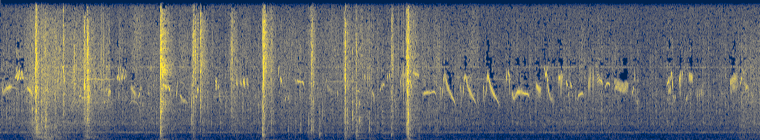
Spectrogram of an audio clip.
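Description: Small birds chirping, many short quick calls, busiest in the second half. Several sharp knocks sound in the first half, with a faint steady hum underneath.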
